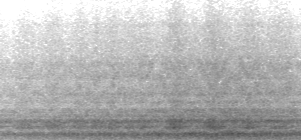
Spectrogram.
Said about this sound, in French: Soit je la souffle au tube, soit au sèche-cheveux, mais bon, je préfère quand même le tube.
